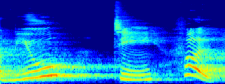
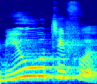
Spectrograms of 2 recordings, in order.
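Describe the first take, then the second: First: beautiful in three slow, separate beats; broken into syllables. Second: Said in the usual way. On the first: Shown as a demonstration. Teacher showing students how to count syllables, beautiful broken in three. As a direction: split beautiful into three parts with pauses between. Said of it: "तीन बार इस word को तोड़ा". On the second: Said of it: "तो पहले मैंने बोला".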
